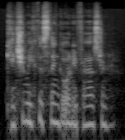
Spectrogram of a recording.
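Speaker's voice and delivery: high, fast urgent demand; impatient. Acted.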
